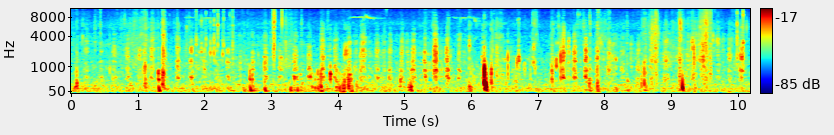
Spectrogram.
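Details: Thirteen-week-old Standard Poodle puppies out on a hiking trail, breathing in short, noisy rhythmic pants amid crunching footsteps, with a few sharper clicks and taps.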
